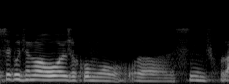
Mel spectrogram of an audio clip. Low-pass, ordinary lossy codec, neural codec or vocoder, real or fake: 5.4 kHz; none; codec, 16 kHz, 1 kbps, FunCodec, trained on Chinese and English, 50 frames a second; fake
